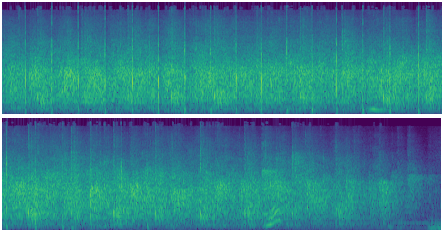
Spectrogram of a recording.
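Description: A crowd breaks into sustained applause as a send-off for a departing community member, dense overlapping claps at a steady loud level for several seconds, thinning and fading out toward the end.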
